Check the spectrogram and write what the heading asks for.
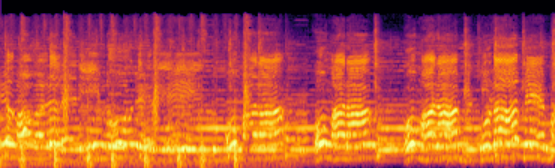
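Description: Background song: a singing voice with ornamented, wavering lines over a steady drone, with regular drum strokes that stop about four seconds in.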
